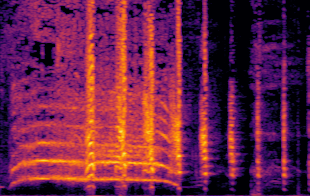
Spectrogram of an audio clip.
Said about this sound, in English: You know that's a goat, by the way? No, I didn't. That's a goat. Really? That's a goat. That's what makes it even funnier. Oh, my God. That is so funny. The sound effect is labeled screaming goat.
